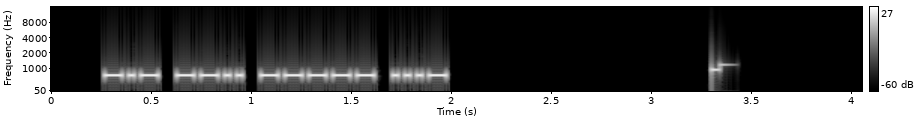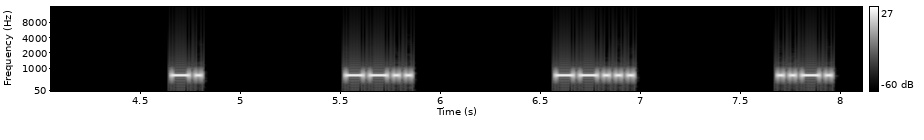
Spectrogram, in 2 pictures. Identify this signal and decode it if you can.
Morse code, heard as a keyed tone, about 40 wpm, spaced as for 17 wpm, 700 Hz. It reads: KZ0V NZ7F
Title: USA Call Signs - 4 Characters - 8x Character Spacing - 40wpm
